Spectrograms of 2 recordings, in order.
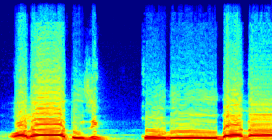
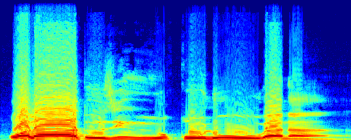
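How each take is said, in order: First: The gh sound merges into a doubled q. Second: The gh sound is clearly heard before q. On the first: The speaker calls it wrong. "Itu idgham" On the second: The speaker calls it right. "Ghain harus jelas"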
